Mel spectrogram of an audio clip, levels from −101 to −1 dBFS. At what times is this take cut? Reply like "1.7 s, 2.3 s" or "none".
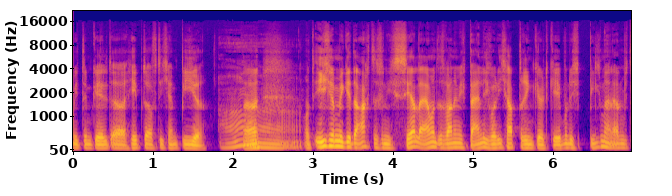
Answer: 1.7 s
